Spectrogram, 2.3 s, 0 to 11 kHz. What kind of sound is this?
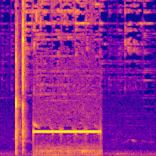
GIRARD Melissa 2020 2021 clicbip
I created this sound so that it sounds like an answering machine, but there is a subtle noise like scintillation.
Step by step :
- I clipped the cap of a tube of cream
- I recorded the sound of a dried leaf falling on a table
- I recorded the sound of hangers
- I accelerated it and amplified it
- I generated a track Sinusoide 1750 Hertz
clic, interference, muffled, machine, off, cuts, switch, digital, click, phone, mutate, hi-tech, sound, button, answering, bip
